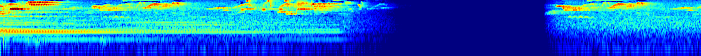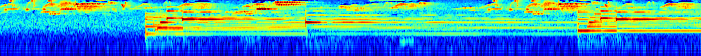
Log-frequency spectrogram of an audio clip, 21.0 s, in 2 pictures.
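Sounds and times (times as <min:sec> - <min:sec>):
sustained music notes: 0:00.0 - 0:05.2, 0:12.7 - 0:21.0
birds chirping: 0:00.0 - 0:06.0, 0:08.2 - 0:21.0
outdoor nature ambience: 0:00.0 - 0:06.2, 0:08.2 - 0:21.0.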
